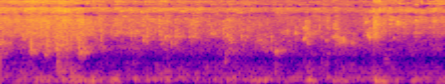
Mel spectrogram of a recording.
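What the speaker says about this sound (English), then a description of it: "Let me wash my hands." A kitchen tap runs steadily into the sink while hands are washed after handling raw chicken. The close, hissing, splashing flow carries on without a break, and no voices are heard.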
